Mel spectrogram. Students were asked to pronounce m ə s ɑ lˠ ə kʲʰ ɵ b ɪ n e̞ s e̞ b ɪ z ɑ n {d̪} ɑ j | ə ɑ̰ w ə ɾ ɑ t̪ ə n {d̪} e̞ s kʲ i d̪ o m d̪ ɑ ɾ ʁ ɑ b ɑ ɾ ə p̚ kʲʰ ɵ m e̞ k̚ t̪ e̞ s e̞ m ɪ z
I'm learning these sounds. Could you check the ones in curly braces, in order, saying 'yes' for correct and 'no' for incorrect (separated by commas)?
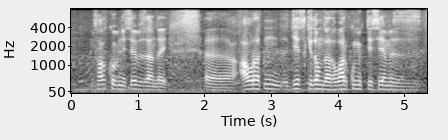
yes, yes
